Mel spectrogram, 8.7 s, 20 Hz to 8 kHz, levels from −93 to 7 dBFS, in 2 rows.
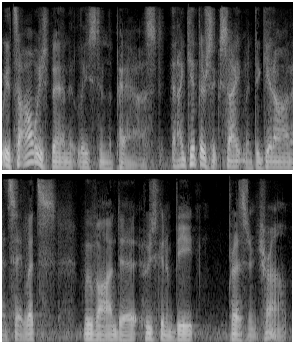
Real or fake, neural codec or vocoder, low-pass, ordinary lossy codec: real; none; 7.2 kHz; AAC, 32 kbps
